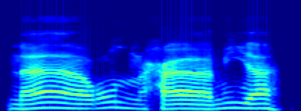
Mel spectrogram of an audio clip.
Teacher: নুন আলিফ জাবার না, আলিফ মাদ্দা একালি পরিমাণ টান হবে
